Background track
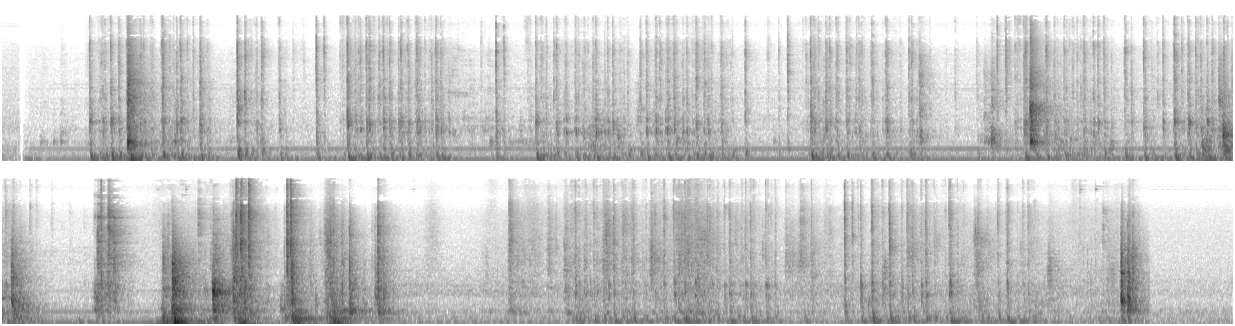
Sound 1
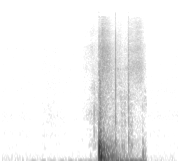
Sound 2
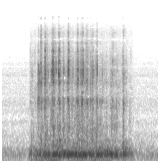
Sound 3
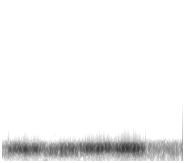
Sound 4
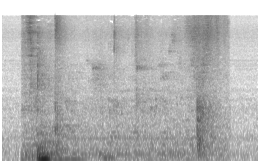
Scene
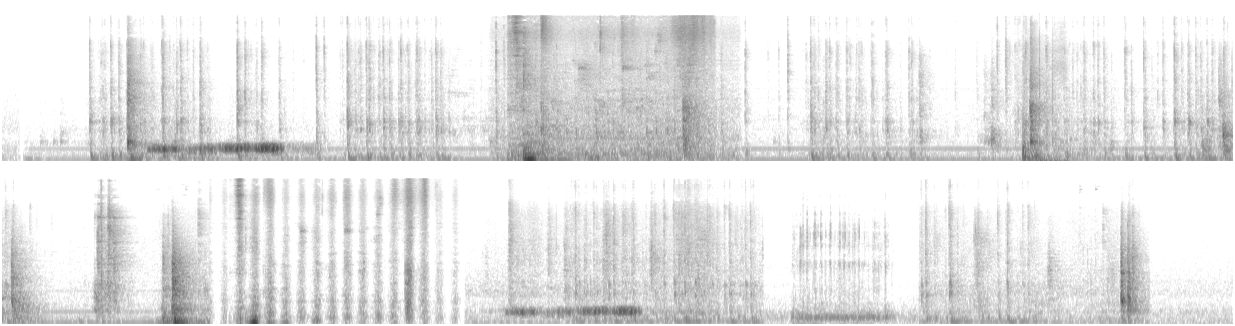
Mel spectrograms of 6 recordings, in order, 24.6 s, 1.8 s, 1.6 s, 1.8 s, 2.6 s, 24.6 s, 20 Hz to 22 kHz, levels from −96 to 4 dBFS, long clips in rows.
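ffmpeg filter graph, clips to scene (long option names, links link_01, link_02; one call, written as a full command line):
ffmpeg -i bed.wav -i cue0.wav -i cue1.wav -i cue2.wav -i cue3.wav -filter_complex "[3:a]asplit=2[link_01][link_02];[4:a]asplit=2[link_03][link_04];[0:a]volume=-16.5dB[link_05];[1:a]acompressor=threshold=-34dB:ratio=6:attack=3.2:release=140:knee=1:detection=peak[link_06];[link_04]aeval=exprs='val(0)*pow(10,-27*(0.5-0.5*cos(2*PI*6.5*n/s))/20)':channel_layout=same[link_07];[2:a]acrossover=split=320|1500[link_08][link_09][link_10];[link_08]acompressor=threshold=-39dB:ratio=5[link_11];[link_09]acompressor=threshold=-58dB:ratio=3[link_12];[link_10]acompressor=threshold=-45dB:ratio=3[link_13];[link_11][link_12][link_13]amix=inputs=3:normalize=0[link_14];[link_05]asplit=3[link_15][link_16][link_17];[link_15]atrim=end=14.394[link_18];[link_07]atrim=end=2.56,asetpts=PTS-STARTPTS,volume=-9.5dB[link_19];[link_16]atrim=start=16.946:end=19.934[link_20];[link_14]atrim=end=1.56,asetpts=PTS-STARTPTS,volume=-17.5dB[link_21];[link_17]atrim=start=21.486[link_22];[link_01]atrim=end=1.81,asetpts=PTS-STARTPTS,volume=-8.5dB,afade=type=in:duration=0.004:curve=hsin,afade=type=out:start_time=1.806:duration=0.004:curve=hsin,adelay=1390[link_23];[link_03]atrim=end=2.56,asetpts=PTS-STARTPTS,volume=-11.5dB,afade=type=in:duration=0.05,afade=type=out:start_time=2.51:duration=0.05,adelay=4860[link_24];[link_06]atrim=end=1.76,asetpts=PTS-STARTPTS,volume=-4.5dB,afade=type=in:duration=0.004:curve=hsin,afade=type=out:start_time=1.756:duration=0.004:curve=hsin,adelay=9240[link_25];[link_02]atrim=end=1.81,asetpts=PTS-STARTPTS,volume=-15dB,afade=type=in:duration=0.004:curve=hsin,afade=type=out:start_time=1.806:duration=0.004:curve=hsin,adelay=17280[link_26];[link_18][link_19]acrossfade=duration=0.004:curve1=hsin:curve2=hsin[link_27];[link_27][link_20]acrossfade=duration=0.004:curve1=hsin:curve2=hsin[link_28];[link_28][link_21]acrossfade=duration=0.004:curve1=hsin:curve2=hsin[link_29];[link_29][link_22]acrossfade=duration=0.004:curve1=hsin:curve2=hsin[link_30];[link_30][link_23][link_24][link_25][link_26]amix=inputs=5:normalize=0" out.wav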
